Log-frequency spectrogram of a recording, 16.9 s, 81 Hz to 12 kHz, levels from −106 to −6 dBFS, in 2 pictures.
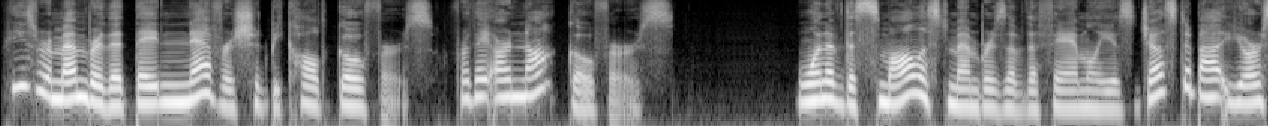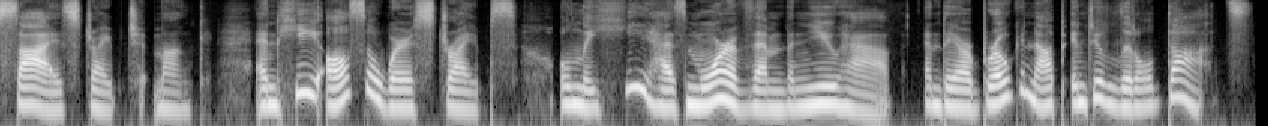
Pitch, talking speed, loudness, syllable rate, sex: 205 Hz, 180 wpm, -20 LUFS, 5.0 syllables/s, female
